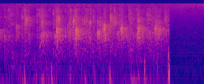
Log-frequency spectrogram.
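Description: An audience applauds in a dense, steady patter of many hands clapping for about two and a half seconds, then the applause cuts off abruptly into near silence.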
